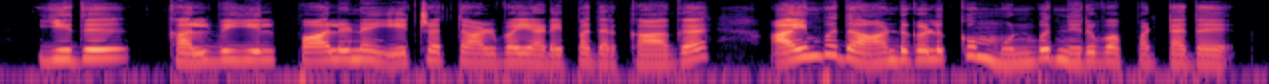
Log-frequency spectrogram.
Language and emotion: Tamil, neutral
